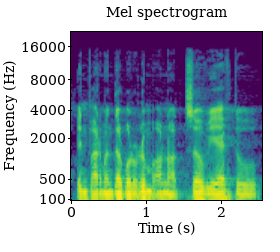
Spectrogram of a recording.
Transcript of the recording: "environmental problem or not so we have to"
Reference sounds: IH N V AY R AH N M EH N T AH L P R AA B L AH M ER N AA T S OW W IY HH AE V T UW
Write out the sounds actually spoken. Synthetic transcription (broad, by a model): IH N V AY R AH M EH N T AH L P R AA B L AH M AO N AA T S OW W IY HH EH F T UW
